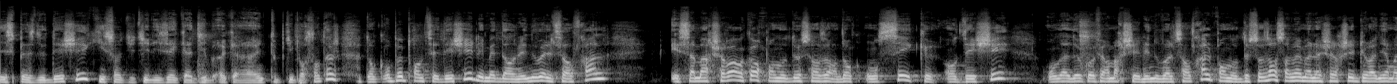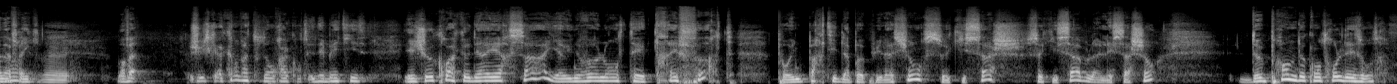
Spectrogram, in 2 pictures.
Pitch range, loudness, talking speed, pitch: 130-175 Hz, -17 LUFS, 220 wpm, 145 Hz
